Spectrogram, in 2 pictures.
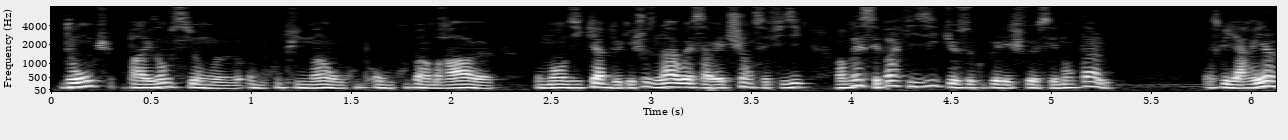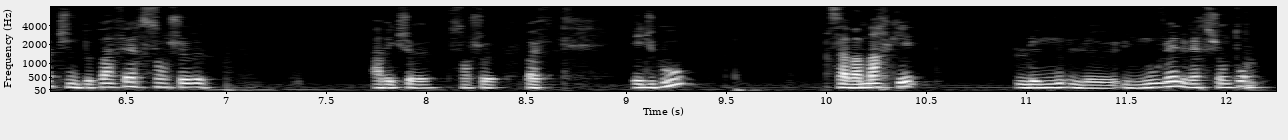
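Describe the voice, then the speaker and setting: A man's voice: mid-range voice, racing, mellow, husky. A young man giving casual self-improvement advice, talking informally with many fillers and restarts.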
